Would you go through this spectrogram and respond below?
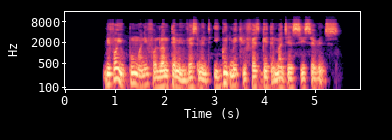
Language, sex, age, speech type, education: Nigerian Pidgin, male, 15-29, spontaneous, tertiary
